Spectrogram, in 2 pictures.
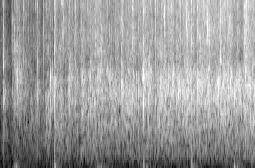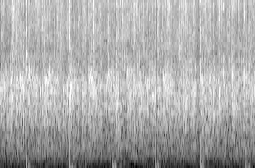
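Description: A crowd bursts into sustained applause, dense clapping filling the room at a steady, loud level for several seconds with no one speaking over it.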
